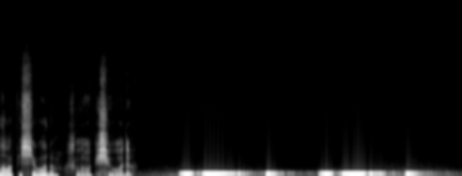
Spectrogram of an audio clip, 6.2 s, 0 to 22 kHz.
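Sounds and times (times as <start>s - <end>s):
speech: 0.0s - 1.9s
rock pigeon giving hooting coo phrases: 2.4s - 6.1s.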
